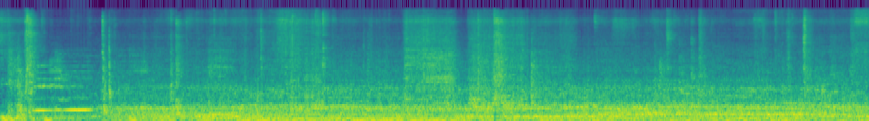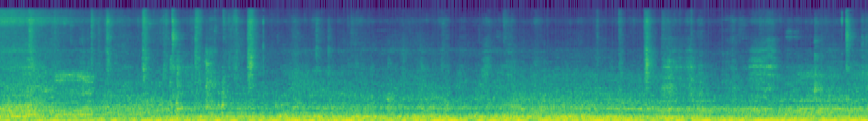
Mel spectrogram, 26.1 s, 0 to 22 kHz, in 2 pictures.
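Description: Cabin noise of a ČD class 814.2 RegioNova diesel railcar running along the line: a steady, loud low drone of the engine and running gear mixed with wheel-on-rail noise and occasional clicks and rattles. A short steady tone sounds briefly about a second in.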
